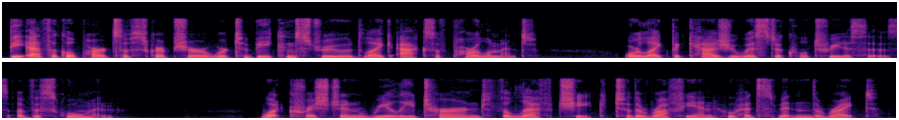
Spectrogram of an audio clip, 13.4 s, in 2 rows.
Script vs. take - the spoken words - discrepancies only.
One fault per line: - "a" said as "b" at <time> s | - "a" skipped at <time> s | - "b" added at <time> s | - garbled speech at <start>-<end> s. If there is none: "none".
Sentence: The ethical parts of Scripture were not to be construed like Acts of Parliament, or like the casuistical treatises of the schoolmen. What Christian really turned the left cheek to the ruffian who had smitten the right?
- "not" skipped at 1.7 s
